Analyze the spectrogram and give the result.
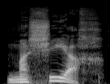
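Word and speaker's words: משיח: The word below is pronounced Mashiach.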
